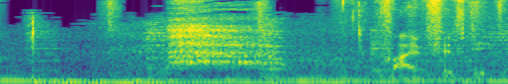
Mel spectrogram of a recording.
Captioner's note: sighs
